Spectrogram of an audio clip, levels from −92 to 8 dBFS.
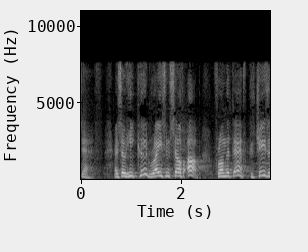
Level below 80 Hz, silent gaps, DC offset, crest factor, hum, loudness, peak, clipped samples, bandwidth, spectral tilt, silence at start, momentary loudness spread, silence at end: -72 dBFS; none; under 0.1%; 18 dB; none; -25 LUFS; -8 dBFS; under 0.1%; 8 kHz; -5 dB/octave; 0 s; 12 LU; 0 s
